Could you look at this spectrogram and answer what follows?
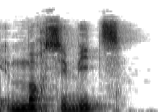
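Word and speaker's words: Mort Subite: It's very difficult to pronounce that in English when you're not really used to it. In French, it would be Morsubit.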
